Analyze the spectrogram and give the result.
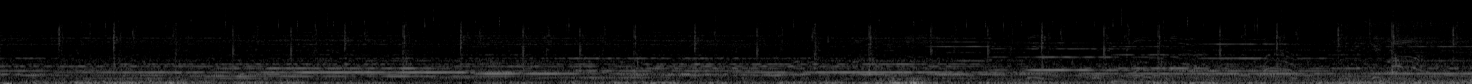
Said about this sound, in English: The light, pitter patter of rain.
